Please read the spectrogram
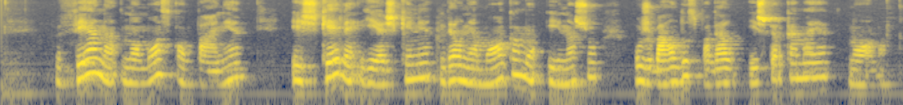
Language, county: Lithuanian, Vilnius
